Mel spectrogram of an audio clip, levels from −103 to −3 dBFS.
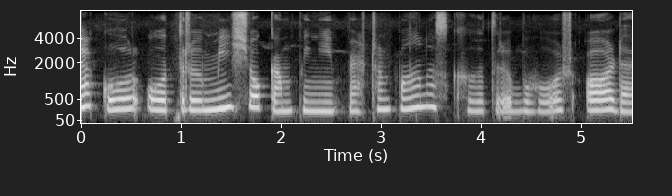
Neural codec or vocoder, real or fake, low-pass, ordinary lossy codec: none; real; none; none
